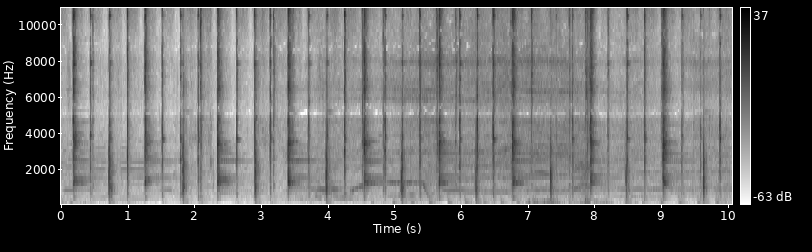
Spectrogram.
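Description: Improvised percussion: a group tapping and knocking on a wooden dock railing, a quick loose rhythm of sharp clicks about three or four a second.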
